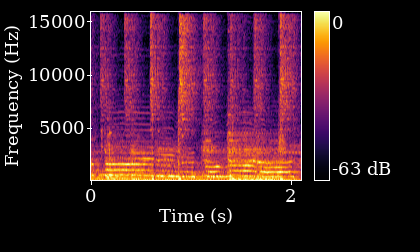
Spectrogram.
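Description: Live worship band playing an upbeat song: piano, bass guitar and drum kit, with a woman singing lead.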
